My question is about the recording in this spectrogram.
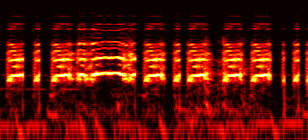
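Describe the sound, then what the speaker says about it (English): Rooster crowing as a played sound effect, a loud, near cock-a-doodle-doo broken into several bursts with short gaps, with no talk over it. "Where's that chicken? Where's that rooster? There it is."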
